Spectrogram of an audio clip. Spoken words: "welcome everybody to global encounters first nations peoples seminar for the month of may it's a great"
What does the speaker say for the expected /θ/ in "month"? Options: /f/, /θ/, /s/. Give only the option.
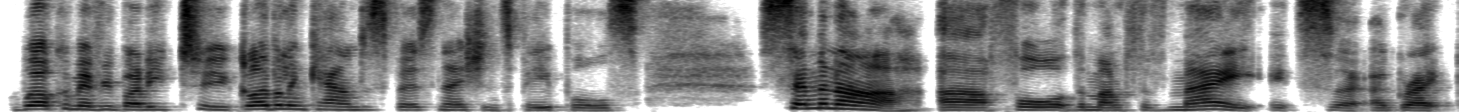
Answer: /θ/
